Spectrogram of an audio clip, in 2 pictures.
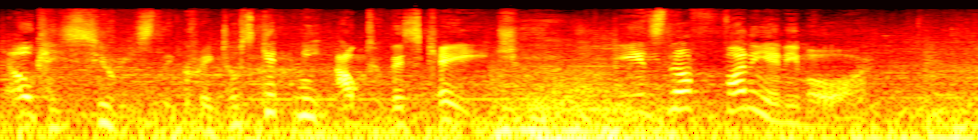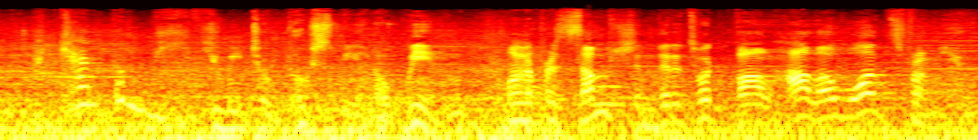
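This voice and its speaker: An actor playing a witty, anxious, wordy talking head with a Scottish accent in a video game cutscene. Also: male voice, high voice. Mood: exasperated. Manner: wordy, exclamatory, wry.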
